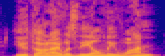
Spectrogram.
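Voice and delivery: put-on high voice of a gloating killer doll; Chucky. Living doll head laughing at its captor, taunting put-on voice. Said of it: "laughs at him and goes".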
